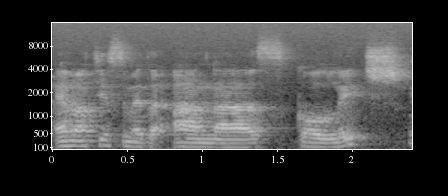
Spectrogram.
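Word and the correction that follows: Soklič: Mm. – Soklic menar jag. Soklic. Vill jag uttala det som, men ja, Anna.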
